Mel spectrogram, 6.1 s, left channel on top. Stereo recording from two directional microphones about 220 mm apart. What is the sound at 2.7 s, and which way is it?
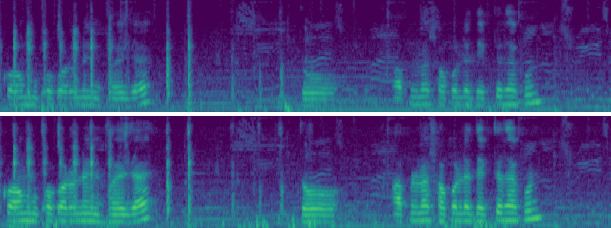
Clip-clop, centre (ahead or behind).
